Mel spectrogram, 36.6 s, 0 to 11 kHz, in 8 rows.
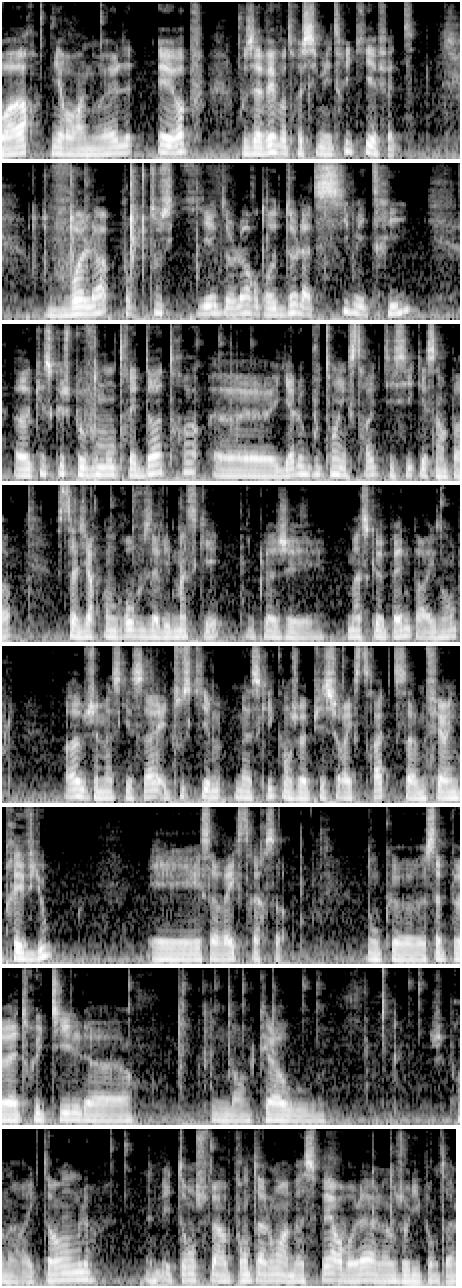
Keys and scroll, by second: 4.8 ctrl+z.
